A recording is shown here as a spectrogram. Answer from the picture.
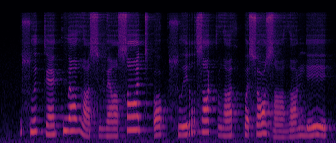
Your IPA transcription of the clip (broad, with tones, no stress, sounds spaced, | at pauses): sʷ ɛ˧˥˧ k æ˨˦ k w e˦˥ ðˤ æ˩ s v æ˩ sˤ æ˦˥ t͡sʼ ɔ˨˦ k sʷ e˨˦ r zˤ e˦˥ k ðˤ æ˨˦ θ p ʌ˨˦ s ɔ˧˥˧ zˤ æ˩ ðˤ e˨˦ ŋ e˧˥˧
